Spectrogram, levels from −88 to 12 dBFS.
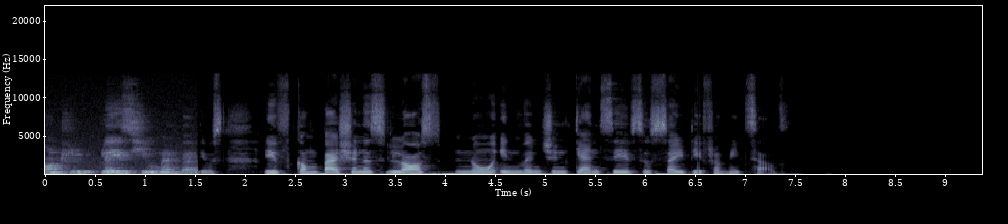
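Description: From the opening to 1.52 s, the speech is already roomy and hollow, with thin low end and a background bed of room noise roughly 30 dB below the speech. This is the sound of a switch to a distant microphone: the close pickup's signal was likely missing for that stretch, so the recording falls back on a microphone further from the talker. The level stays about the same. At 1.52 s the sound snaps abruptly to the close, fuller character.

At 6.52 s, between "save society" and "from itself", a block of digital silence about 15 ms long drops into the signal. The sound cuts straight out and returns with no fade, so each edge is an instant discontinuity. At this length, the brief hole is heard as a short tick or dip rather than an audible gap.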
